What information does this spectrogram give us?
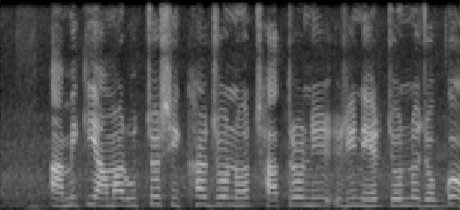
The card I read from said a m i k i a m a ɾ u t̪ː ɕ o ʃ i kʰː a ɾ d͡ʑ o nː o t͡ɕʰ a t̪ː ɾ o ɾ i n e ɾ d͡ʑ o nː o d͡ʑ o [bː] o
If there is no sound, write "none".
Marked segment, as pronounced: ɡː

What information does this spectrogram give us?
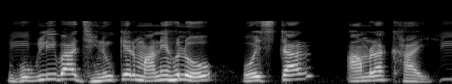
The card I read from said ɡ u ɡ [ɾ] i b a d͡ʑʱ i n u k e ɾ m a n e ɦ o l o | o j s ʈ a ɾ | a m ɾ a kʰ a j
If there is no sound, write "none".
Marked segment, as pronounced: l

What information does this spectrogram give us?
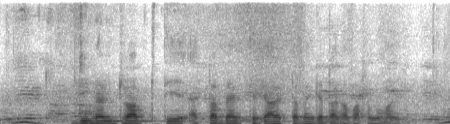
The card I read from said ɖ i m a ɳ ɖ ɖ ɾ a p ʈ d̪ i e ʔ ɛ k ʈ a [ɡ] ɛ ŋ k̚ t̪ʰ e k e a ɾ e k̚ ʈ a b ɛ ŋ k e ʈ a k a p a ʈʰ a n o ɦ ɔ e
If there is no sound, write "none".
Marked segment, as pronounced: b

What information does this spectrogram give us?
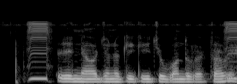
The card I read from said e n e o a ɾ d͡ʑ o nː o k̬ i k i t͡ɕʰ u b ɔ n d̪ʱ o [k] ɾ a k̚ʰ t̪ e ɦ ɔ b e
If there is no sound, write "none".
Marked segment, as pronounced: k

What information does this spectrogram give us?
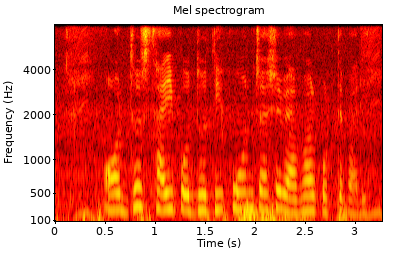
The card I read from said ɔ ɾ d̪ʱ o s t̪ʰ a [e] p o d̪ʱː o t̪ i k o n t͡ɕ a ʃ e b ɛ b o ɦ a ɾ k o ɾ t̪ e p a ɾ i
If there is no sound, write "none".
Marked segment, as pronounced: i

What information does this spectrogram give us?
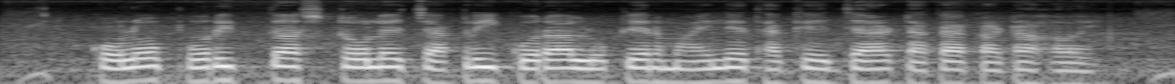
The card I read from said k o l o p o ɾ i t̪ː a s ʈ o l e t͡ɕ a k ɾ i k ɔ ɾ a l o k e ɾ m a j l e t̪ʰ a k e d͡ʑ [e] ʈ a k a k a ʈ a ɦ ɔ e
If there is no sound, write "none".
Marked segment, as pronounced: a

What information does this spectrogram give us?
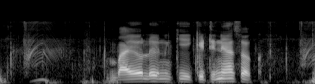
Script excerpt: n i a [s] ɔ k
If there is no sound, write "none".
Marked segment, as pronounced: s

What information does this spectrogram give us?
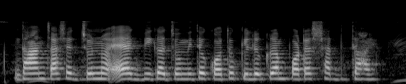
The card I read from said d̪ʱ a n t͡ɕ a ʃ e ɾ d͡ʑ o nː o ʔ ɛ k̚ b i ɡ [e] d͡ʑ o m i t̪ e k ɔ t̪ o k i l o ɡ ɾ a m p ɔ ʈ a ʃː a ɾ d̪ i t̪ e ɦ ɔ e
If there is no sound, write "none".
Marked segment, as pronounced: a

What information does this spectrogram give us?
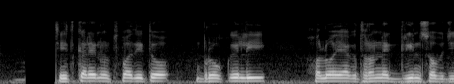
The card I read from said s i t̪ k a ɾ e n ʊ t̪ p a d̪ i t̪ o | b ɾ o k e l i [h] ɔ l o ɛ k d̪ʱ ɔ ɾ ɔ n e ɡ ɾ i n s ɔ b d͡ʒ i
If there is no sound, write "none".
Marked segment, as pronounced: h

